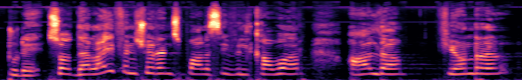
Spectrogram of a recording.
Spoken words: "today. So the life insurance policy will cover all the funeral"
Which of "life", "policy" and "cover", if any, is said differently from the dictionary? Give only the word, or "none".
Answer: none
